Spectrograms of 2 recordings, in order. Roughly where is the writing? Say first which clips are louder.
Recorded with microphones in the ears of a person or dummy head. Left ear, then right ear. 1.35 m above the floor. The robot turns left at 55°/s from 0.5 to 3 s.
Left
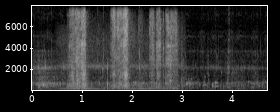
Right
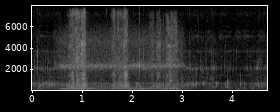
Left 10 dB; left.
